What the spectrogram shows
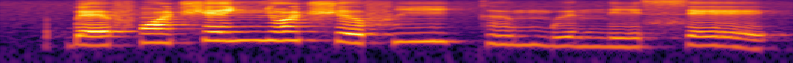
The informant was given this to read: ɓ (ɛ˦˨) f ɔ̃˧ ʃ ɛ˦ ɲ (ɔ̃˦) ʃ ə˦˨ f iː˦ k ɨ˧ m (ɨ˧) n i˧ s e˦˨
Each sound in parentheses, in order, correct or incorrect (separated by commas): incorrect, correct, correct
